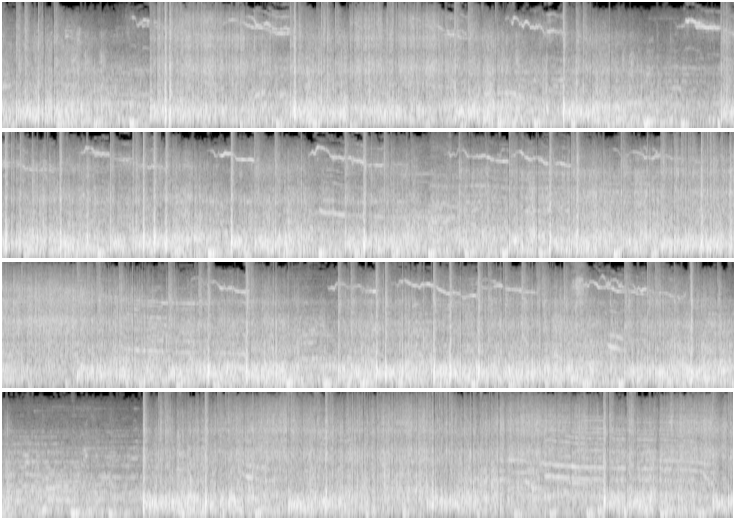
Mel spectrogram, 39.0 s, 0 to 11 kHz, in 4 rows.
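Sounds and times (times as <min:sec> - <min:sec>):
fireworks bangs and crackles: 0:00.0 - 0:39.0
falling firework whistles: 0:01.6 - 0:07.7, 0:09.0 - 0:23.2, 0:23.8 - 0:28.8.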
